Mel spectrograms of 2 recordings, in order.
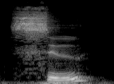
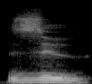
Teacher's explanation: Because this the position of the tongue in the mouth is exactly the same in both sounds. The only difference between the two sounds is that one of them is voiced and one of them is unvoiced.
